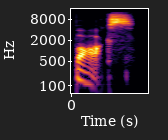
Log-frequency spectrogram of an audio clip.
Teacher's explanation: it's actually like two sounds got squished together. It's a k sound and a s sound all at once.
